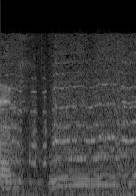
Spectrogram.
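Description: A BMW race car in the video game GT Sport, a loud sustained engine whine that dips briefly as it shifts gear, then climbs steadily again.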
